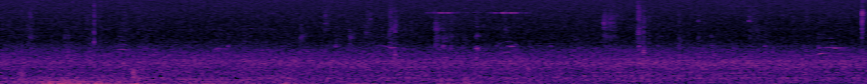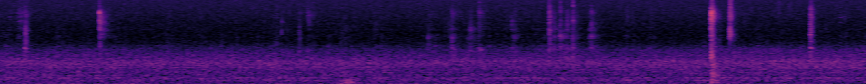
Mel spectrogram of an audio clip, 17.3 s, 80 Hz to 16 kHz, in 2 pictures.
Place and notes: Swaythling, Southampton, UK - 032 At Night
